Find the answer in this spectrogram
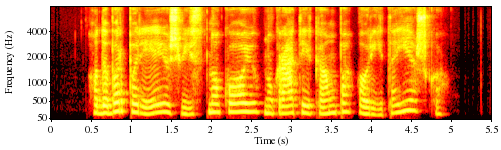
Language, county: Lithuanian, Klaipėda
